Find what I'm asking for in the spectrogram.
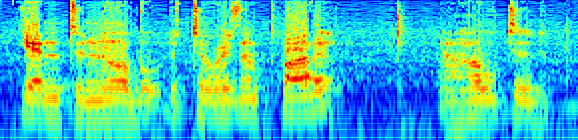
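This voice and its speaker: Male interview guest, gravelly mid pitch, halting unscripted delivery, slight background noise. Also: flat delivery, a little mellow, rough recording. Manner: hesitant, searching for phrases. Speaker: interview guest, tourism official.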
